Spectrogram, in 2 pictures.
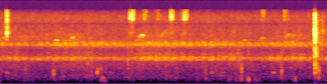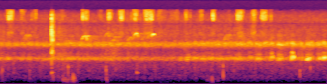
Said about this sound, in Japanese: あー、カエルが、カエルゲコゲコで笑った。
